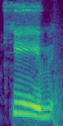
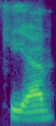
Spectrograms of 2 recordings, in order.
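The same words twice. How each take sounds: First: The name is said in its Ukrainian form. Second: The name is said in its Russian form. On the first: "in Ukrainian" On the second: "The name of Kiev in Russian is"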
